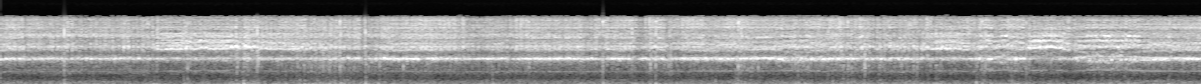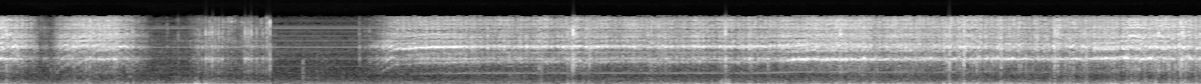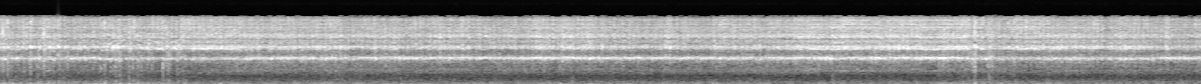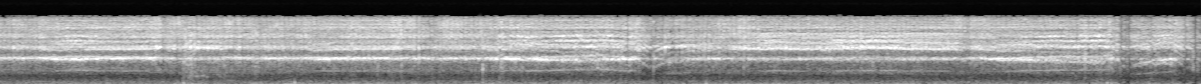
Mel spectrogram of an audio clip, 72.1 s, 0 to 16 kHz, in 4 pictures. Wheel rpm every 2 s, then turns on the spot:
150, 150, 150, 150, 150, 150, 150, 150, 150, 90, 20, 20, 120, 130, 130, 140, 140, 150, 150, 150, 160, 160, 160, 150, 150, 160, 160, 150, 150, 150, 150, 150, 140, 150, 150, 120.
20-22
